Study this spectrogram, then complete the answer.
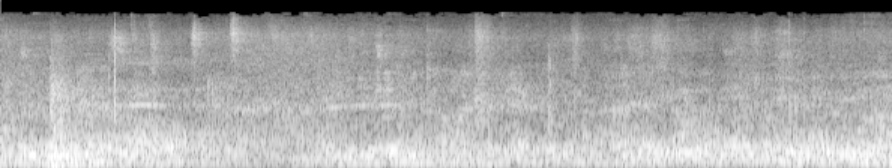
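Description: An elderly man talks calmly nearby.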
